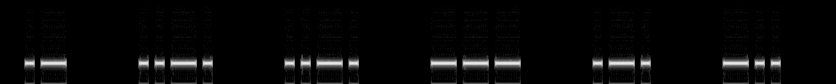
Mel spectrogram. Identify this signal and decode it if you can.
Morse code, heard as a keyed tone, about 15 wpm, spaced as for 8 wpm, 1000 Hz. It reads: AFFORD
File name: qotdfiles / 8wpm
